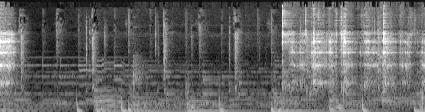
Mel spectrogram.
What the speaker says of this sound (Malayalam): ഇനി ഒരു പാൻ എടുത്ത് വെച്ചിട്ടുണ്ട്, അപ്പോൾ അതിലേക്ക് നമുക്ക് ആ കപ്പലണ്ടി ഇട്ട് ഒന്ന് വറുത്തെടുക്കാം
